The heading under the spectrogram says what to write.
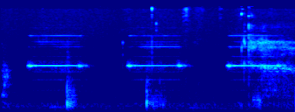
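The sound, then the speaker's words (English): A kitchen timer beeps in three sustained electronic tones, each lasting about half a second with short gaps between, loud with faint clatter underneath. “And I have another timer going off.”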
